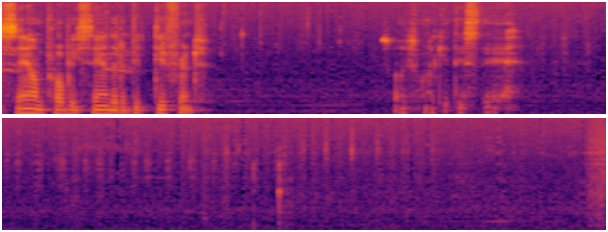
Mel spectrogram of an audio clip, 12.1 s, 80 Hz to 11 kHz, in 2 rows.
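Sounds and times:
low steady hum: 0:00.0 - 0:12.0
small ticks: 0:02.0 - 0:03.9, 0:05.4 - 0:11.0
paintbrush scratching on canvas: 0:02.2 - 0:12.0.

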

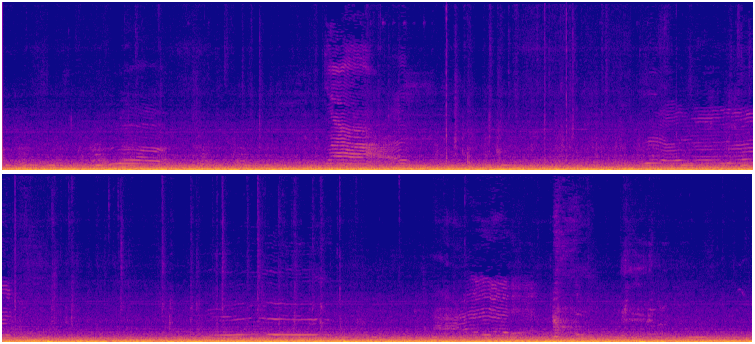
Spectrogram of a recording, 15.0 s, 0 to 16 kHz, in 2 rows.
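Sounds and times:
aircraft cabin rumble: 0:00.0 - 0:15.0
faint passenger voices: 0:00.1 - 0:08.2, 0:09.1 - 0:11.2, 0:11.8 - 0:15.0.

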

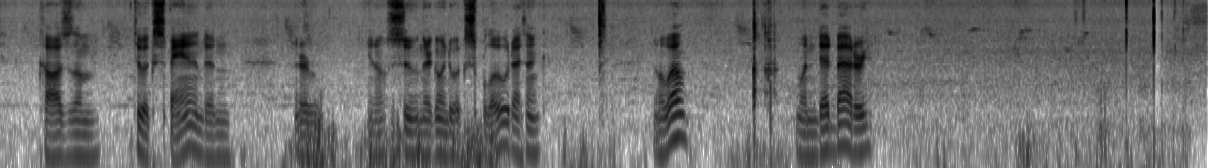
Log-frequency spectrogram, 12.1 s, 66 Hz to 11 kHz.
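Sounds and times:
wind buffeting microphone: 0:00.4 - 0:11.9.

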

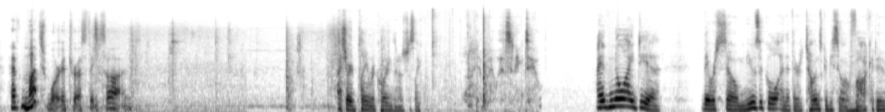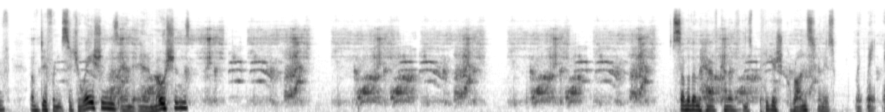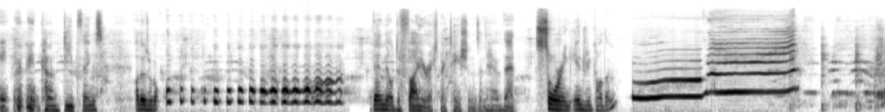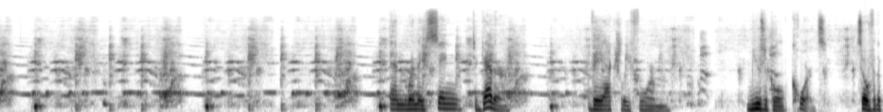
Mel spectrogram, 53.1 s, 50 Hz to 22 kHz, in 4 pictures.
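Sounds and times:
lemur wailing call: 0:36.0 - 0:38.6
lemur wailing calls: 0:36.0 - 0:43.6
beatboxed music track: 0:38.8 - 0:46.7.

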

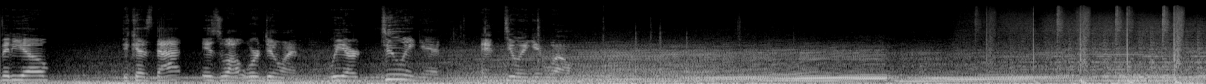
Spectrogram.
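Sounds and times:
car engine accelerating: 0:00.0 - 0:12.0.

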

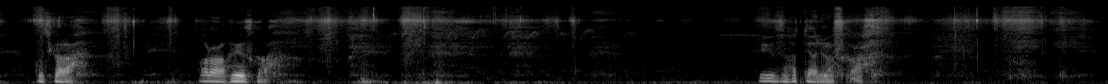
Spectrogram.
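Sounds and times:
footsteps through dry grass: 0:00.0 - 0:10.8.

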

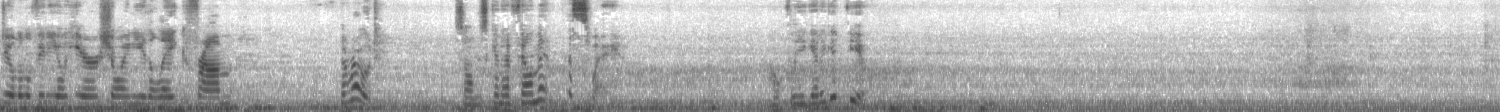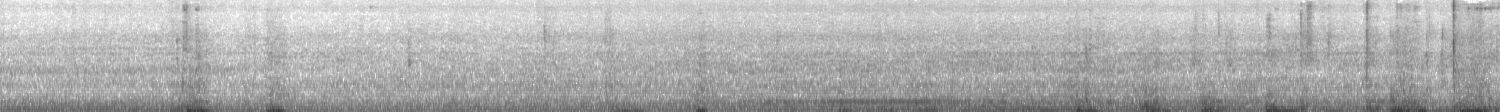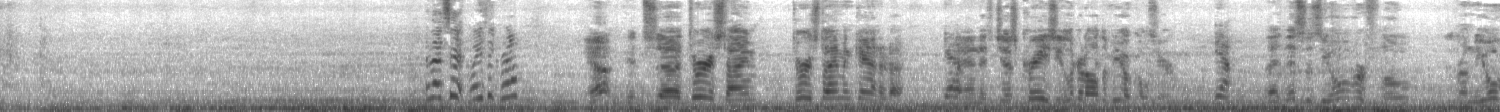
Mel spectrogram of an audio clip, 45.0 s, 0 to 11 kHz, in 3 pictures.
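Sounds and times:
van engine and tyre rumble: 0:00.0 - 0:45.0
thumps and bumps: 0:25.6 - 0:30.6.

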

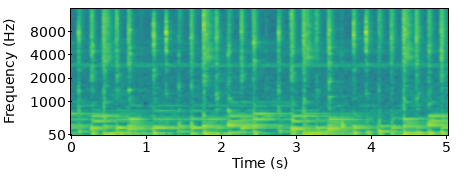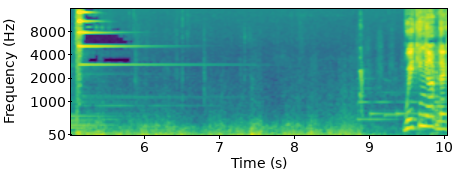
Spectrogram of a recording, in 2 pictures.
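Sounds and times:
bright chime: 0:05.1 - 0:07.4
wind rumble on microphone: 0:05.2 - 0:10.0.

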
